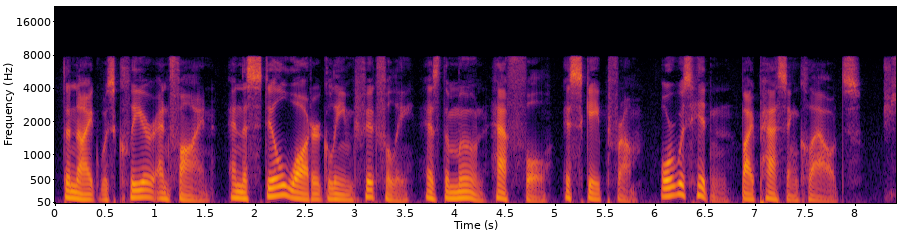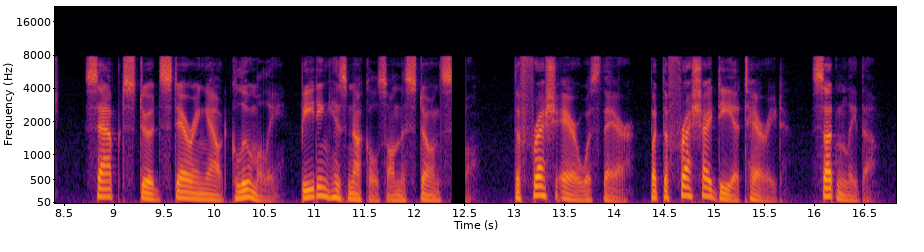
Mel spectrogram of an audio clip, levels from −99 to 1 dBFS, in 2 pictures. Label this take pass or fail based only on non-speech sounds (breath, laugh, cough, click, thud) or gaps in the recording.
fail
